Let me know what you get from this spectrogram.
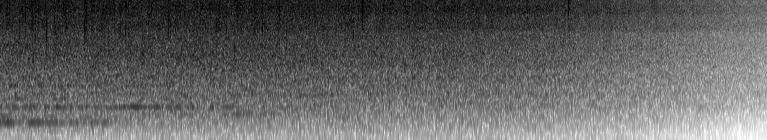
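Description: Steady rain falling, the last held notes of music dying away about a second in, then the rain fading out gradually over the final few seconds.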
